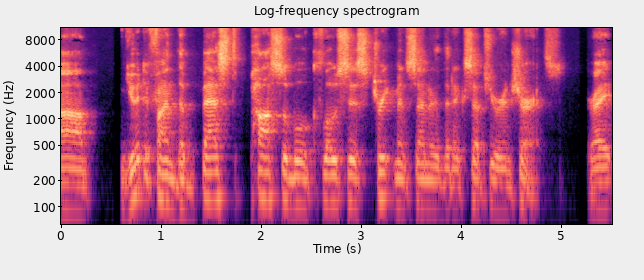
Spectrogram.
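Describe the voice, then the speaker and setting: Delivered at a moderate pace with ordinary pitch variation, this is a normal speaking voice. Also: man, fairly low pitch for a man. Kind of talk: casual interview chat.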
